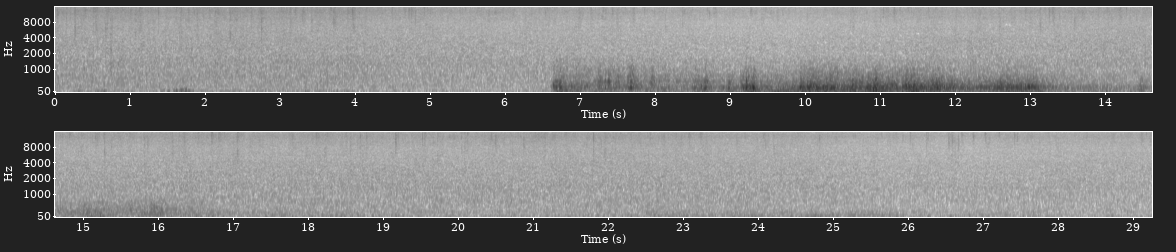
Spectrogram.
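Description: Steady rain hiss, broken about seven seconds in by a sudden loud clap of thunder that rumbles for about six seconds before fading away.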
